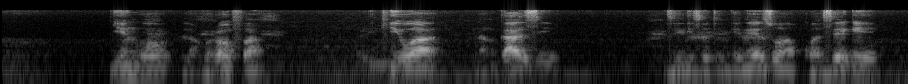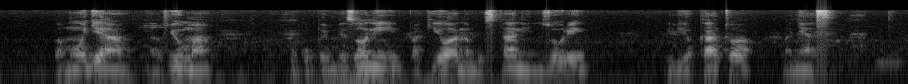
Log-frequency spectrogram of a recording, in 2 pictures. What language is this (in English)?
Swahili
